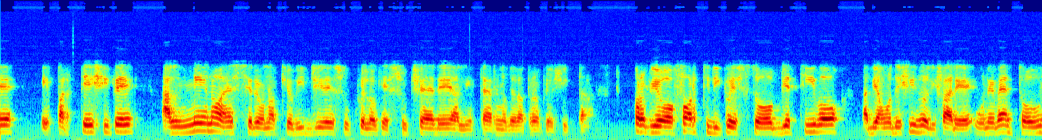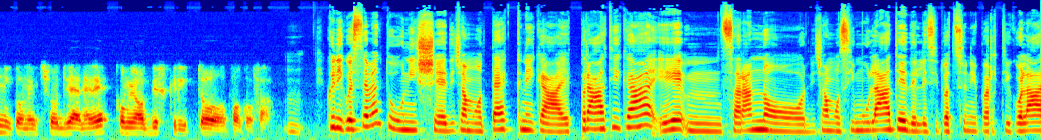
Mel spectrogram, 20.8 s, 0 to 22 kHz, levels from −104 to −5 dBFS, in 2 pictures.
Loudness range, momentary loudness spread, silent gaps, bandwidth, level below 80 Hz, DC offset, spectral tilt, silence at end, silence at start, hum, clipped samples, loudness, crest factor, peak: 5 LU; 10 LU; none; 20 kHz; -62 dBFS; under 0.1%; -3 dB/octave; 0 s; 0 s; none; under 0.1%; -17 LUFS; 16 dB; 0 dBFS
